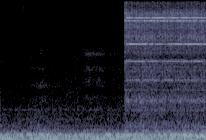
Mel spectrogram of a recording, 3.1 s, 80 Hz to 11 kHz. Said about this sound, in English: 4 days later, I was at my homeboy's house when the phone rings.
